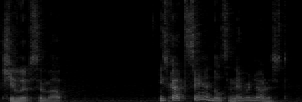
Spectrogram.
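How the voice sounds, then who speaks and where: A man's voice: medium pitch, big pitch swings, fairly quick, gravelly. A man giving casual running commentary on a video game, chatty and given to rambling asides. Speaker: gamer, let's player. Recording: faint noise, room ambience.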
